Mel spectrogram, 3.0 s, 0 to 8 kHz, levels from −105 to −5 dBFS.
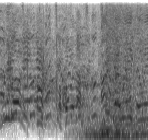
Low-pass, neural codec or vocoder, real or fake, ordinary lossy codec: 7.2 kHz; none; real; none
